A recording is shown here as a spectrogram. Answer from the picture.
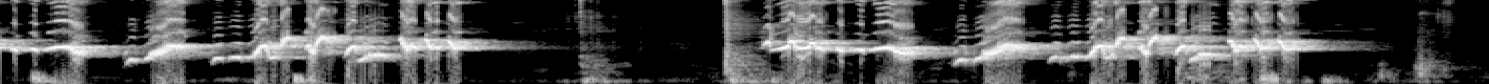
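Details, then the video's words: White-rumped shama, played to coax quiet shamas into song: a lower, harsher warbled phrase given twice with a short gap between, each a string of fast slurred notes. "MURAI BATU DIEM,, PASTI NYAUT ,TERGODA DENGAR SUARA KICAUAN MURAI BATU INI"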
